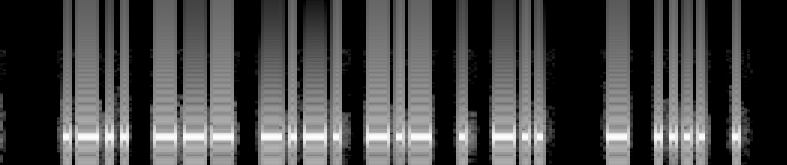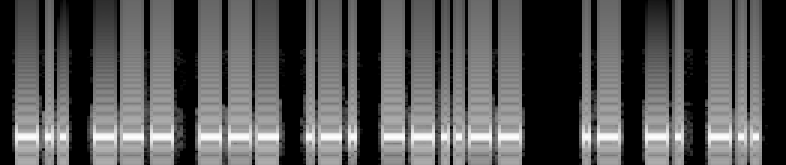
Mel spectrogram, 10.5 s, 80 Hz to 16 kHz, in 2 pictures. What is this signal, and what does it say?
Morse code, heard as a keyed tone, about 25 wpm, 700 Hz. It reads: LOCKED THE DOOR, AND
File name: Pinocchio / Pinocchio ch4 20 25 ik1hge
